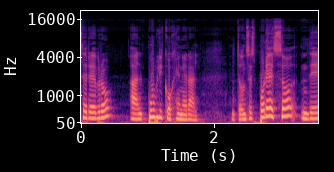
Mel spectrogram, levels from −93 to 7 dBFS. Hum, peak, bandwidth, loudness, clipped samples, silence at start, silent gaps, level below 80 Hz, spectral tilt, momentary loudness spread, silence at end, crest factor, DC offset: none; -2 dBFS; 13.5 kHz; -15 LUFS; under 0.1%; 0 s; none; -28 dBFS; -7 dB/octave; 10 LU; 0 s; 12 dB; under 0.1%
